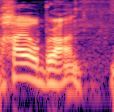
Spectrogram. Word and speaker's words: Heilbronn: Is it Heil? – It is. I just goofed. In German, okay. you do the second syllable. – Okay. – For an E-I. – Okay. So Heilbronn. – Yeah, Heilbronn, sorry. – Double N at the end.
